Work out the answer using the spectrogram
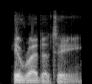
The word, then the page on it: heredity: British English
